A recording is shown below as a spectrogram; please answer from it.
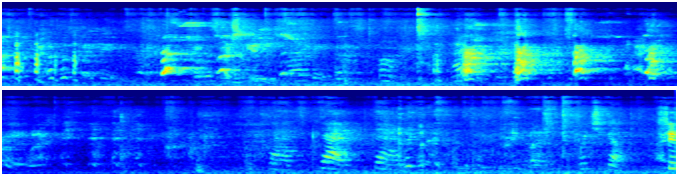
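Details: A German Shepherd and a Belgian Malinois reunited with their owner, giving excited, rising whines and yelps and a few sharp barks amid people talking and laughing.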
